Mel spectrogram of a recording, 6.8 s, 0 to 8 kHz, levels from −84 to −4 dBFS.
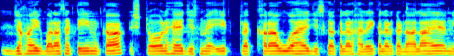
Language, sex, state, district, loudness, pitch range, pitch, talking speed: Hindi, male, Jharkhand, Jamtara, -18 LUFS, 135-145 Hz, 140 Hz, 185 wpm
